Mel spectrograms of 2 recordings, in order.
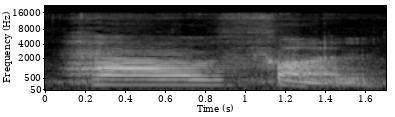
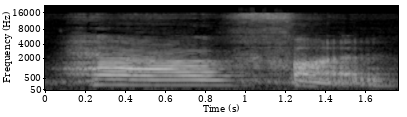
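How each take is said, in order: Both takes have the same delivery.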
